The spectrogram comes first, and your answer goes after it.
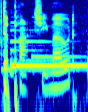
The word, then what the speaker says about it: Depeche Mode: Cash mode, I believe it's pronounced Depache mode.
